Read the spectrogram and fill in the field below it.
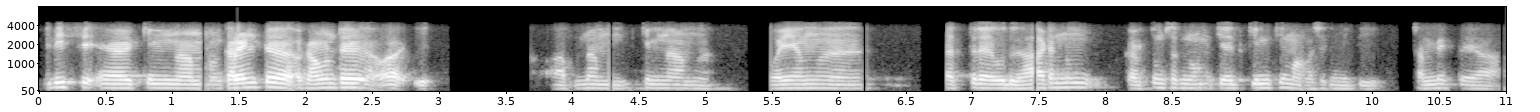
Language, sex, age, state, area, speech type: Sanskrit, male, 18-30, Rajasthan, rural, conversation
